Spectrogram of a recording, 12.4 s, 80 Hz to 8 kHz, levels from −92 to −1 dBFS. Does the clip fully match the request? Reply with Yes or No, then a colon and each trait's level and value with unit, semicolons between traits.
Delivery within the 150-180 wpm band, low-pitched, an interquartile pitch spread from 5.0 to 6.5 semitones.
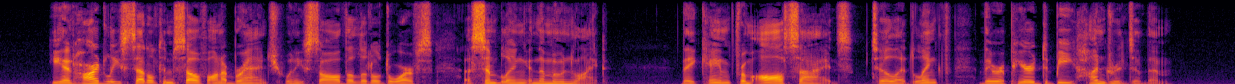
Yes: average, 160 wpm; low, 105 Hz; average, 5.3 semitones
